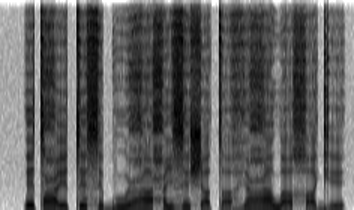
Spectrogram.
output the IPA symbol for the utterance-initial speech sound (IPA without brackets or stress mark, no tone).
e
